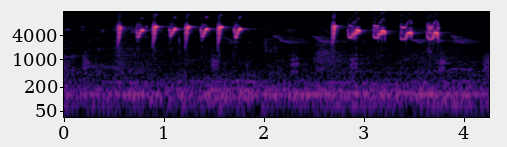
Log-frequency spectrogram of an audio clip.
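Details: High-pitched 'narung' song of a sunbird known as kolibri wulung. There are two bursts of rapid, sharp, shrill chips, seven then six notes, separated by a pause of about a second, over a soft background hum.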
